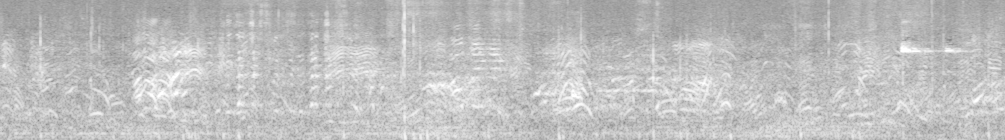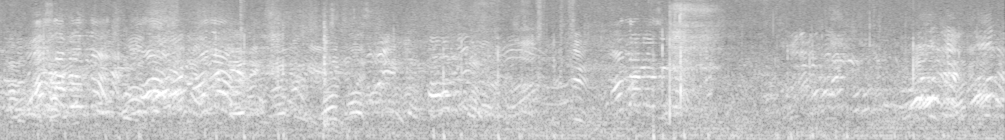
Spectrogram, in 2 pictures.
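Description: Young women shout and call to each other outdoors.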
